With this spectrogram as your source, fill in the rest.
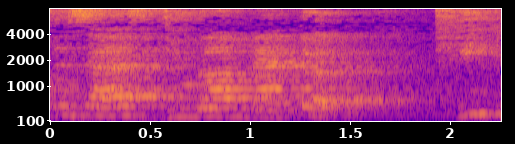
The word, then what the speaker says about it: dura mater: A lot of people will pronounce this as dura mater.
